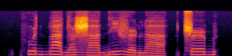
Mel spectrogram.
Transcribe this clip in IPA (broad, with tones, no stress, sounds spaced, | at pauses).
kʷʰ ə˞˦ d b a˦˨ d ʌ˦˨ ʐ a˨ d̪ i˦ v ə˞˨ ɖ ɳ a˨ | ʈ͡ʂ ə˞˦ b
